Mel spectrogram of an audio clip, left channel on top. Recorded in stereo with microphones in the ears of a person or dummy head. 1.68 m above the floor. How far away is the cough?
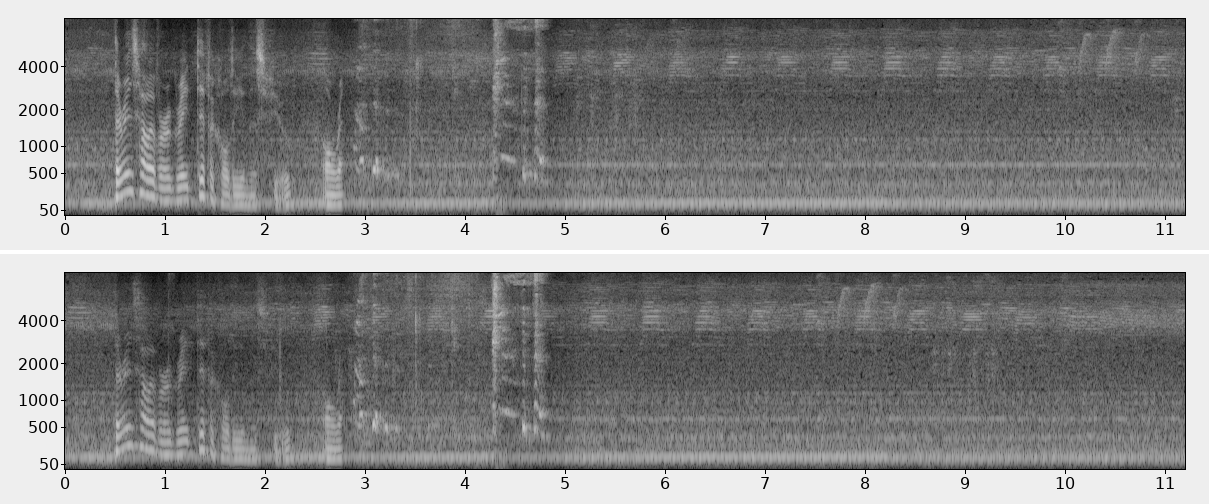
About 5 m.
